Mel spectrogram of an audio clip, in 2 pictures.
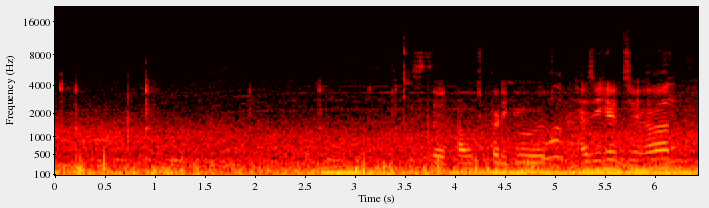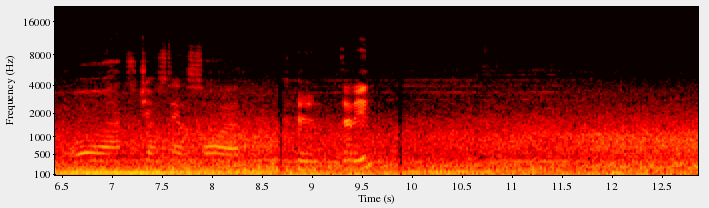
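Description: Indistinct voices talking in the background over a steady low engine hum that sets in about three seconds in and stops near nine seconds.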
